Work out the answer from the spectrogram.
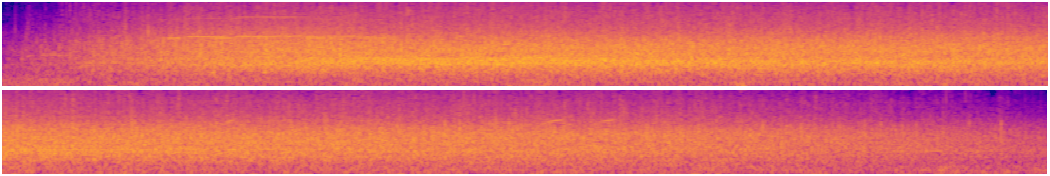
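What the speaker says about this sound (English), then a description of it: "I'm going to give him another round of applause" A large audience breaks into sustained applause, a dense, even roar of clapping that swells within the first second, holds steady for about nine seconds, then slowly tapers off.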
